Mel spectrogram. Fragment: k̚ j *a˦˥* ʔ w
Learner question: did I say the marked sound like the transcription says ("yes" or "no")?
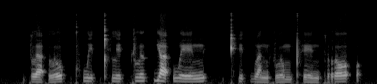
yes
